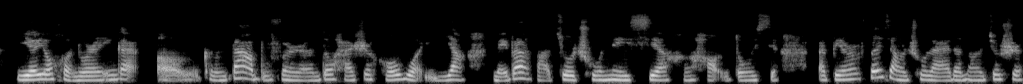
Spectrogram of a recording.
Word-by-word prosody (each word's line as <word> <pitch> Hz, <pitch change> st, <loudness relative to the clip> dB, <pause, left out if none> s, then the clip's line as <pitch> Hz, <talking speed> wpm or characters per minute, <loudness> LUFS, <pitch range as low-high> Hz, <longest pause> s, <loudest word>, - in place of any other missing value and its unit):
也 210 Hz, +1 st, +7 dB
有 235 Hz, 0 st, +5 dB
很 215 Hz, -5 st, -2 dB
多 190 Hz, 0 st, +3 dB
人 195 Hz, +1 st, +2 dB
应 220 Hz, -, 0 dB
该 235 Hz, +1 st, +1 dB, 0.3 s
呃， -, -, 0 dB, 0.2 s
可 -, -, -5 dB
能 190 Hz, 0 st, -2 dB
大 280 Hz, +2 st, +3 dB
部 235 Hz, -4 st, -5 dB
分 215 Hz, 0 st, -2 dB
人 185 Hz, 0 st, -3 dB
都 230 Hz, -, +1 dB
还 195 Hz, -4 st, -4 dB
是 230 Hz, +3 st, -2 dB
和 205 Hz, -2 st, 0 dB
我 220 Hz, -4 st, +2 dB
一 185 Hz, -, -6 dB
样， 210 Hz, -1 st, +2 dB, 0.3 s
没 185 Hz, -2 st, -1 dB
办 265 Hz, +2 st, +4 dB
法 190 Hz, -5 st, -7 dB
做 210 Hz, -2 st, +2 dB
出 210 Hz, +1 st, -2 dB
那 205 Hz, -1 st, +4 dB
些 200 Hz, 0 st, +1 dB
很 195 Hz, -1 st, -9 dB
好 -, -, -5 dB
的 -, -, -11 dB
东 190 Hz, -1 st, -2 dB
西， 200 Hz, -, -8 dB, 0.4 s
而 -, -, -1 dB
别 215 Hz, +1 st, +2 dB
人 235 Hz, +3 st, -1 dB
分 310 Hz, +4 st, +2 dB
享 205 Hz, -, +1 dB
出 215 Hz, +1 st, -3 dB
来 185 Hz, -2 st, -1 dB
的 195 Hz, 0 st, 0 dB
呢， 195 Hz, -2 st, -2 dB
就 230 Hz, +2 st, -1 dB
是 220 Hz, -2 st, -1 dB
210 Hz, 260 characters per minute, -20 LUFS, 195-230 Hz, 0.4 s, 也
